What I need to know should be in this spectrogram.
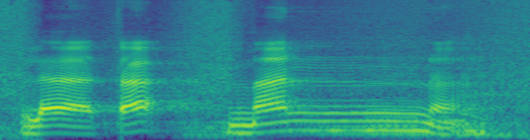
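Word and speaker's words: لَا تَأْمَنَّا: Cara pengucapannya dengan tadi, ya, sesuai definisinya atau istilahnya, yaitu dengan isyarat bibir isyarat bunyi pengucapan huruf dhammah u, ya. La ta'manna. Jadi dengungnya tetap ada, ya, karena nunnya nun bertasdid ini. La ta'manna.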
